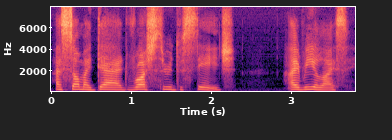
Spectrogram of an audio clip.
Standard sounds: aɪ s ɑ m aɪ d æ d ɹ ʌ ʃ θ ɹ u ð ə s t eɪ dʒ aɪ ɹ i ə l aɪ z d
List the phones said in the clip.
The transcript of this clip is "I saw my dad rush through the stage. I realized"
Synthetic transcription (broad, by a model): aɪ s ɑ m aɪ d æ d ɹ ʌ ʃ θ ɹ u ð ə s t eɪ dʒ aɪ ɹ i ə l aɪ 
